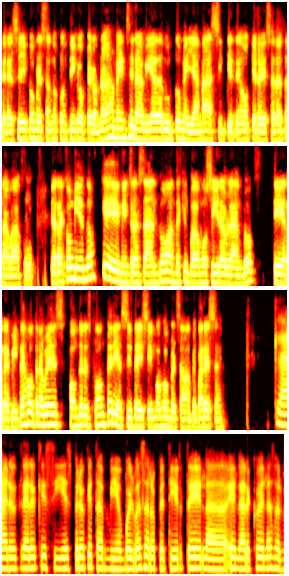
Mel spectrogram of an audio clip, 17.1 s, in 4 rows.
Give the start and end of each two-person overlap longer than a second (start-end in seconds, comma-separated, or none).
none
